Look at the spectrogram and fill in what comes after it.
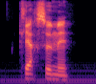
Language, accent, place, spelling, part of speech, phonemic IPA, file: French, France, Lyon, clairsemer, verb, /klɛʁ.sə.me/, LL-Q150 (fra)-clairsemer.wav
- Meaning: 1. to dwindle 2. to disperse, scatter 3. to thin out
